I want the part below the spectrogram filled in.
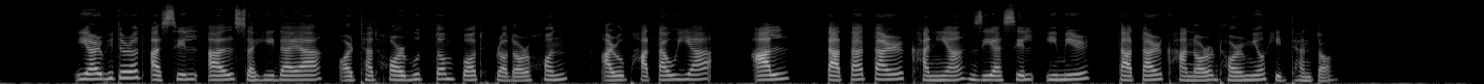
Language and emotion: Assamese, neutral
